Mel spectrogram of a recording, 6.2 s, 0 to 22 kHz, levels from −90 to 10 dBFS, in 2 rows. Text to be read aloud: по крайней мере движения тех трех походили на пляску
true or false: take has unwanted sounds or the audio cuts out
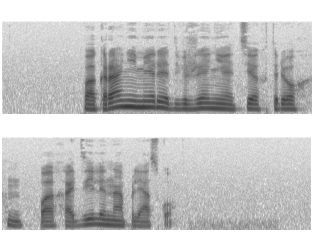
false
